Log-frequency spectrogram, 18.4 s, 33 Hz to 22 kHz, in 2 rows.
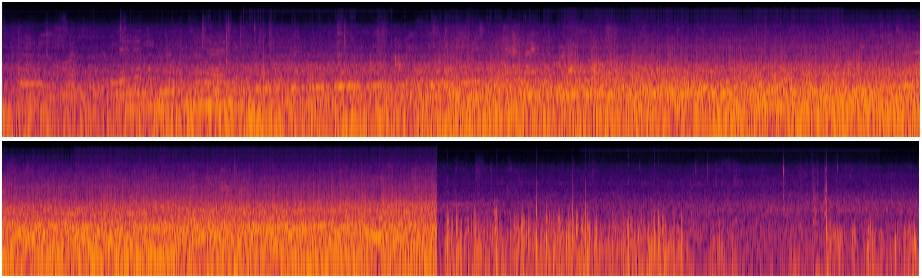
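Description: London Underground train pulling out of a station, its motors whining steadily higher in pitch as it picks up speed over a loud, steady rumble. About 13.5 s in the sound cuts off abruptly and a much quieter outdoor background follows.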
